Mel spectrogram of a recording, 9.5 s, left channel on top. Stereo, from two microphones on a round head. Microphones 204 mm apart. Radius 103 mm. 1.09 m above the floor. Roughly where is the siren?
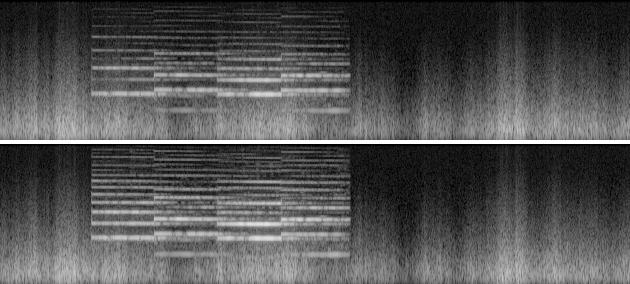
Right.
